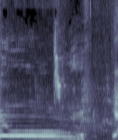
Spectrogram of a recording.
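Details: Luoluo, a pet Alaskan Malamute, reacts while its owner lies sick in bed unable to get up. It gives one long, steady, mid-pitched howl for about a second and a half, then the pitch drops away, followed by a short rising yelp.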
